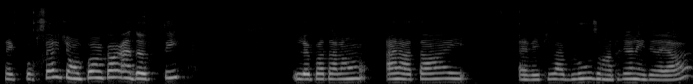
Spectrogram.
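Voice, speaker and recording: A woman with a Québécois accent hosting a live clothing sale, chatty, full of fillers and quick laughs. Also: sits high, fairly even intonation, darkish tone. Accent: Québécois French. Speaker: clothing brand host. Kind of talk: live shopping stream. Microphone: phone.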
